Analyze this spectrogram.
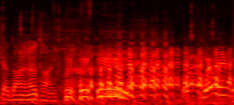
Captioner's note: everyone laughs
